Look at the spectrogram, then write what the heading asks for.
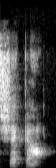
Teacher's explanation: It's the ayin sound, which if you pronounce properly, it's sheka. It's a guttural sound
